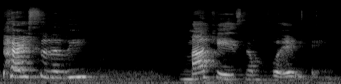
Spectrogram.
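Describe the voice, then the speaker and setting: A woman's voice: high voice, expressive, normal speed, sharp tone. A woman around twenty, a student, speaking bluntly and with animation in a casual chat. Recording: roomy room, distant mic, noise.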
